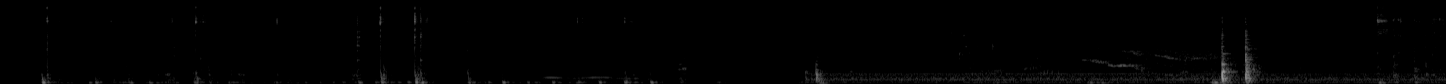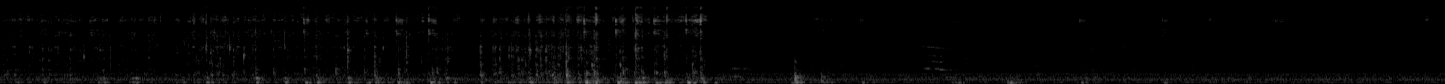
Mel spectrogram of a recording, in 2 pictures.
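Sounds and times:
whisk clinking in metal bowl: 13.8 - 21.6.

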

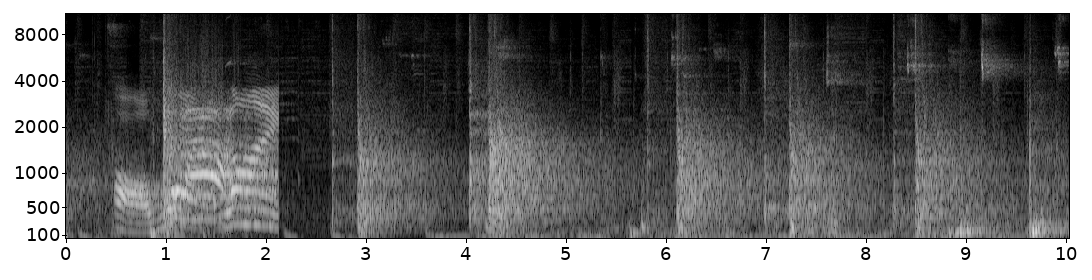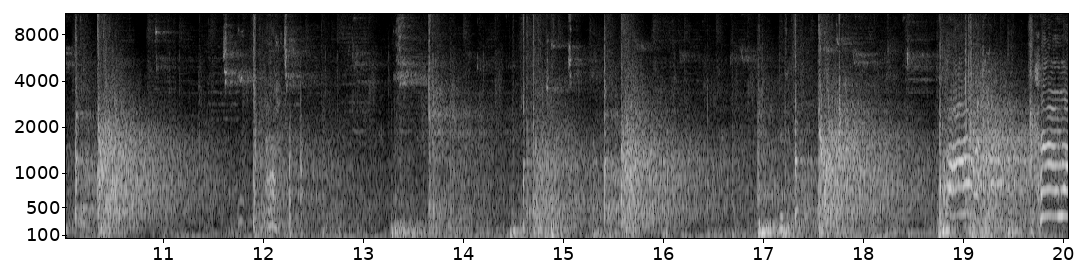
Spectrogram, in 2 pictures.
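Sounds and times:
squash ball hits echoing: 0.0 - 1.6, 2.6 - 20.0.

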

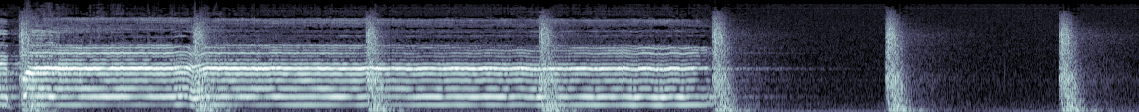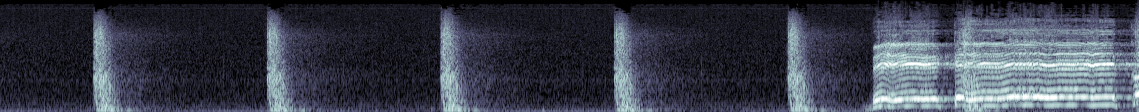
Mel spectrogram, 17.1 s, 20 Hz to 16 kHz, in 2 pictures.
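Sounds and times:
mourners slapping their chests: 1.5 - 1.8, 2.8 - 3.1, 4.0 - 4.4, 5.4 - 5.8, 11.8 - 12.4.

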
